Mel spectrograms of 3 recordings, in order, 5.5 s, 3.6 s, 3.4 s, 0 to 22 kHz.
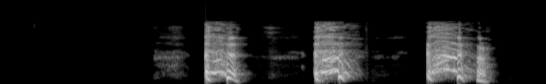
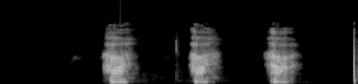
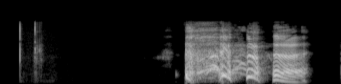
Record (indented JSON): {
  "three_cough_length": "5.5 s",
  "three_cough_amplitude": 32767,
  "three_cough_signal_mean_std_ratio": 0.38,
  "exhalation_length": "3.6 s",
  "exhalation_amplitude": 32767,
  "exhalation_signal_mean_std_ratio": 0.33,
  "cough_length": "3.4 s",
  "cough_amplitude": 28051,
  "cough_signal_mean_std_ratio": 0.45,
  "survey_phase": "beta (2021-08-13 to 2022-03-07)",
  "age": "45-64",
  "gender": "Male",
  "wearing_mask": "No",
  "symptom_diarrhoea": true,
  "symptom_fatigue": true,
  "smoker_status": "Ex-smoker",
  "respiratory_condition_asthma": false,
  "respiratory_condition_other": false,
  "recruitment_source": "REACT",
  "submission_delay": "3 days",
  "covid_test_result": "Negative",
  "covid_test_method": "RT-qPCR",
  "influenza_a_test_result": "Negative",
  "influenza_b_test_result": "Negative"
}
